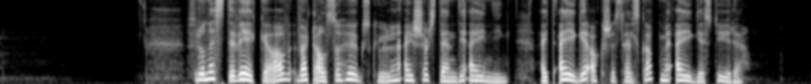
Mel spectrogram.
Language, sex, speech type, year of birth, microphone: Norwegian, female, read, 1962, Sennheiser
